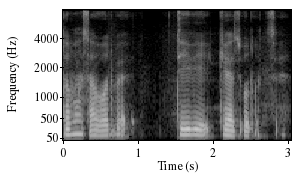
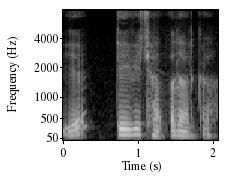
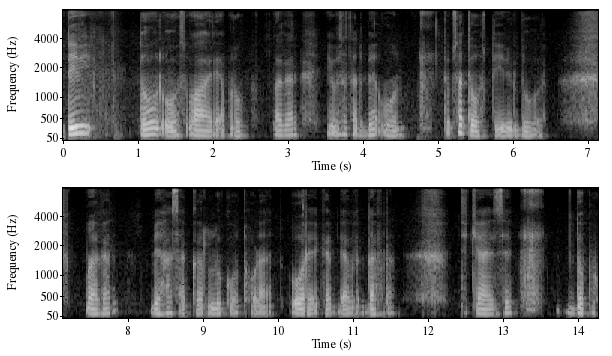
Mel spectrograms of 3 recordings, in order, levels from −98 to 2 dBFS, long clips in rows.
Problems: constant background noise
